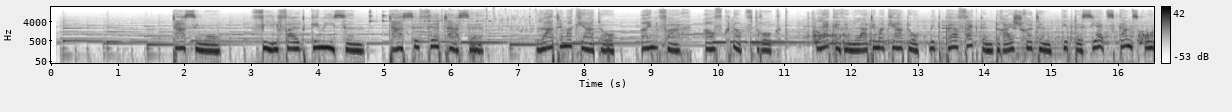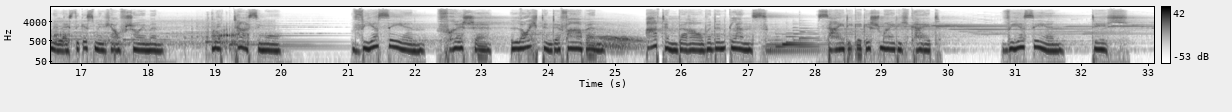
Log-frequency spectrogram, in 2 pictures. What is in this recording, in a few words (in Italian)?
tedesco impostata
